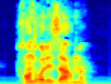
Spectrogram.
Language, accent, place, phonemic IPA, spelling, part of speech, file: French, France, Lyon, /pʁɑ̃.dʁə le.z‿aʁm/, prendre les armes, verb, LL-Q150 (fra)-prendre les armes.wav
- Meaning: to take up arms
